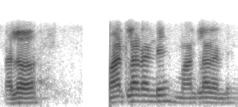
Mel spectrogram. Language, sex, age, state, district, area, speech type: Telugu, male, 30-45, Andhra Pradesh, Anantapur, rural, conversation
